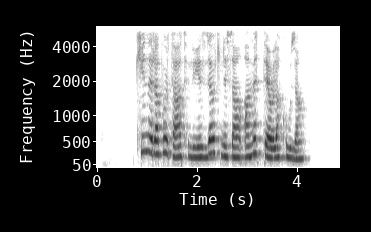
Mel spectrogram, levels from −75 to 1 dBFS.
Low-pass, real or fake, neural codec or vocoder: 5.4 kHz; real; none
